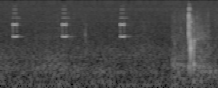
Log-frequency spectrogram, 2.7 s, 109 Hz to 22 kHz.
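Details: Three short, high electronic beeps as keys are pressed on a syringe driver pump during prime-and-load setup, after it recognized a 20 ml BD Plastipak syringe, then a brief click and rustle.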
